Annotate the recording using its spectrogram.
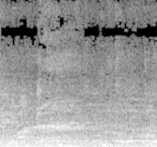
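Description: Background music and indistinct voices echoing in an ice rink, with one brief high-pitched call about half a second in.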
